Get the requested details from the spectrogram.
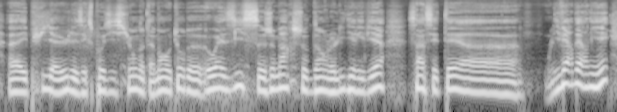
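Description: An unremarkable speaking voice moves at a moderate pace. Its loudness stays very even, and its pitch variation is ordinary. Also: man. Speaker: radio host. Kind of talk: interview about culture and media picks. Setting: studio.

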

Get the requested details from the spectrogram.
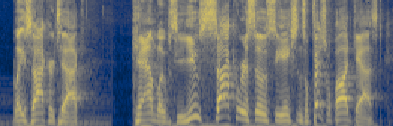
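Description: Animated tone from a man with a fairly high pitch at a fairly slow pace, with music in the background. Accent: Canadian. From Canada, Lower Mainland BC. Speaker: youth soccer club podcast host. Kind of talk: casual chat. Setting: studio.

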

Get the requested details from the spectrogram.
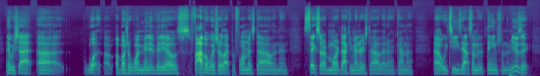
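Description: In a very clean recording with a silent background, a man with an American accent talks at a fairly quick pace, his medium pitch in a monotone, flat intonation. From US South, Atlanta area. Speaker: rapper. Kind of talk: casual chat. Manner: halting.

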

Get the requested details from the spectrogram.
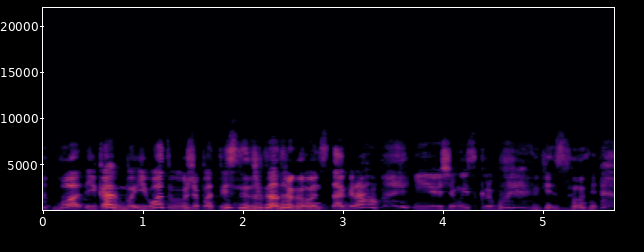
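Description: A woman speaks at a high pitch. Her pace is fairly quick, with ordinary pitch variation. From St. Petersburg, Russia. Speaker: pianist, conservatory student. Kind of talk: casual chat.

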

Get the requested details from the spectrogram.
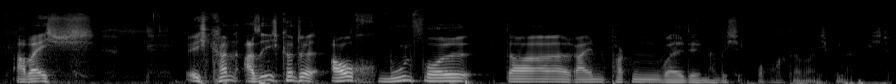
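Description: The speech moves very slowly, with lively intonation and big swings in loudness. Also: man, medium pitch for a man. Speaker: podcast host, film reviewer. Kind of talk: casual chat. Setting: recorded together in one room.

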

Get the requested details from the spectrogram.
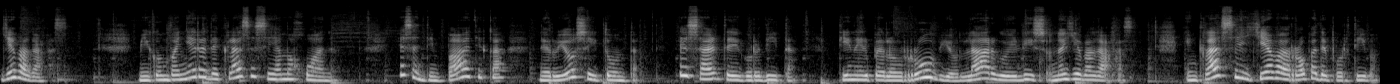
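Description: A woman speaks at a fairly slow pace with long, frequent pauses. Her fairly high voice has lively intonation and very even loudness. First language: Russian (speaking Spanish). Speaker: Spanish teacher. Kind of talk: reading aloud.

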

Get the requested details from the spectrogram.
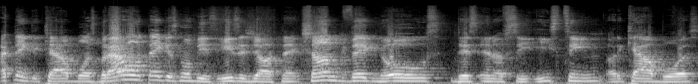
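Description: A man speaks in a fairly high voice with hardly any pauses. Background noise is noticeable. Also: ordinary pitch variation, moderate pace. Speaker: sports podcast co-host. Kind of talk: heated debate. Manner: loud, interrupting, talking over others; argumentative, insistent.

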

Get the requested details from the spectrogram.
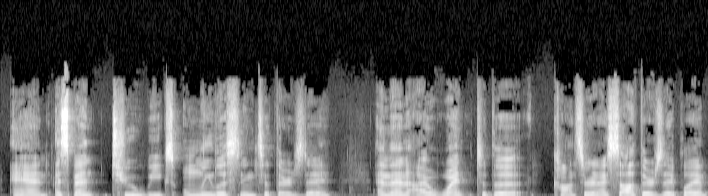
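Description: A man with a plain, everyday voice and an American accent, medium in pitch, at a moderate pace with very even loudness against a quiet background. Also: fairly even intonation. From US, Maryland (Bethesda). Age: 20s. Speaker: musician. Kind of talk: casual interview.

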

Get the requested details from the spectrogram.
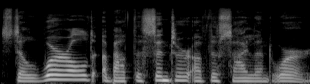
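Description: A woman's ordinary speaking voice, fairly slow, with ordinary pitch variation. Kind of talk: poem reading. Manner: slow, solemn, meditative delivery.

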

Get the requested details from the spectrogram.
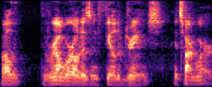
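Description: A man's fairly low-pitched voice in monotone, flat intonation at a moderate pace, in a very clean recording with a silent background. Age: 50s. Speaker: franchise store owner presenting association podcast. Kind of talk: reading an article aloud with personal commentary. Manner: halting, with fillers.

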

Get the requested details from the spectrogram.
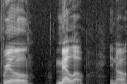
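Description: The recording is very clean, with a silent background. The voice belongs to a man. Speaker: podcast host. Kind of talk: casual chat. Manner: animated.

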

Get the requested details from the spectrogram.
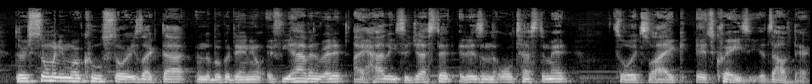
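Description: A man talks at a very fast pace in a medium pitch with fairly even intonation, over noticeable background noise. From Iran, Mashhad (moved away around age 10). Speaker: church member giving testimony. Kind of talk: testimony. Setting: video call.

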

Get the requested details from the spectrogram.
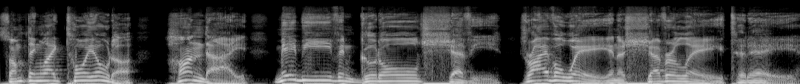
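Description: Fairly slow put-on character voice from a man, pitched in the medium range. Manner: salesy, upbeat.

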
